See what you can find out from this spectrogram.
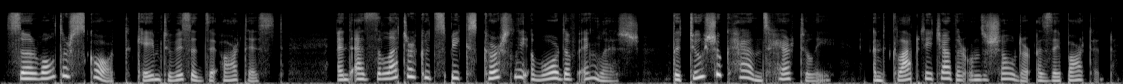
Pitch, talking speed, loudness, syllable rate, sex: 235 Hz, 180 wpm, -20 LUFS, 4.9 syllables/s, female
